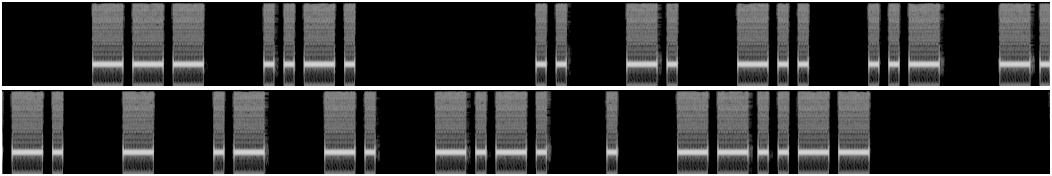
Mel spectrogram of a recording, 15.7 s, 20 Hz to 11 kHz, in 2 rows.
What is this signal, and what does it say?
Morse code, heard as a keyed tone, about 16 wpm, spaced as for 11 wpm, 800 Hz. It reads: OF INDUCTANCE,
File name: Technical Subjects / Technical Subjects-mp3s / XL @10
